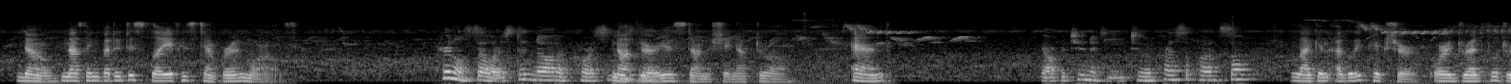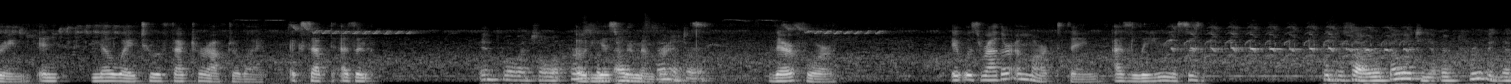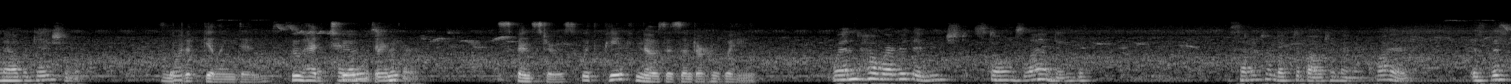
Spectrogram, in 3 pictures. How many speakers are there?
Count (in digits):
2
